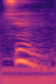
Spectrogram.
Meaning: snow
- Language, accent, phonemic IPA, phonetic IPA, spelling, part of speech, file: Armenian, Western Armenian, /t͡sʏn/, [t͡sʰʏn], ձյուն, noun, HyW-ձյուն.ogg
